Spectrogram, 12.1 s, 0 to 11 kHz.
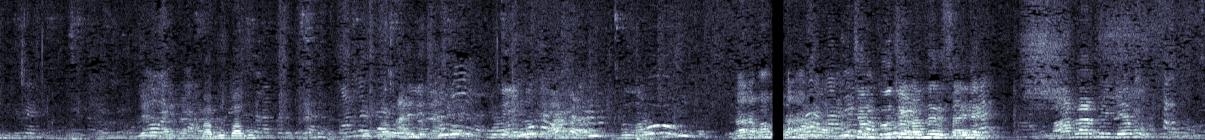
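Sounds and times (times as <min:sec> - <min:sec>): children and adults chattering: 0:00.0 - 0:12.0.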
